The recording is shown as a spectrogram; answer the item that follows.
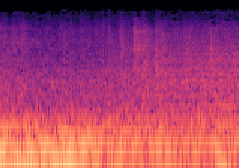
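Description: A deep low rumble, loudest in the first second and then easing off, over faint background music.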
